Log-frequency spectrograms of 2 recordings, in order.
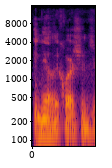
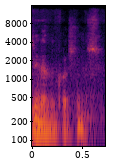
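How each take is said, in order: First: Said in the usual way. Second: Much lower and quieter any other questions; deep joke voice. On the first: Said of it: "repeated question". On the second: Pretend. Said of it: "joking low repeat".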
